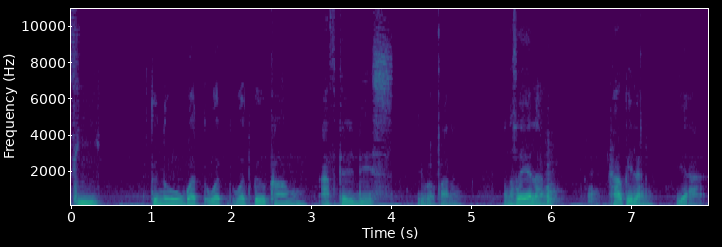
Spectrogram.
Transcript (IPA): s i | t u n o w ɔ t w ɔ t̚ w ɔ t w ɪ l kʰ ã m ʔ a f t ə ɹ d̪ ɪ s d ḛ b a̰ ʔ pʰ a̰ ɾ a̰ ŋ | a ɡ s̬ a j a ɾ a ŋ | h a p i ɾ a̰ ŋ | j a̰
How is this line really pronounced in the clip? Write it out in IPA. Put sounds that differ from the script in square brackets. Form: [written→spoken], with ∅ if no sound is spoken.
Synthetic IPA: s i | t u n o w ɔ t w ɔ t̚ w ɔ t w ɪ l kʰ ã m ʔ a f t ə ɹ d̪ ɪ s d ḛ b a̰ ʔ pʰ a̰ ɾ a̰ ŋ | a [ɡ→ŋ] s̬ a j a [ɾ→l] a ŋ | h a p i [ɾ→l] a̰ ŋ | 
